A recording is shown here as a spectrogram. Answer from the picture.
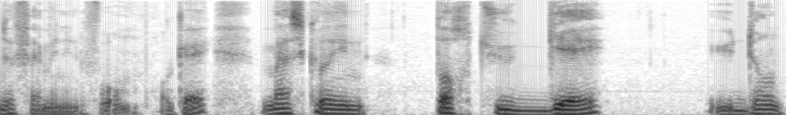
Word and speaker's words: Portugais: You write them differently, but then, if you listen carefully, Grec, Grec, you pronounce them the same way, okay? Le Portugal, Portugais, Portugaise.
